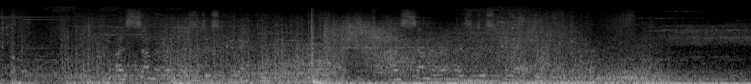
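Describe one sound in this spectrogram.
Spell effects crackle and blast loudly in a hectic fight in a video game.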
